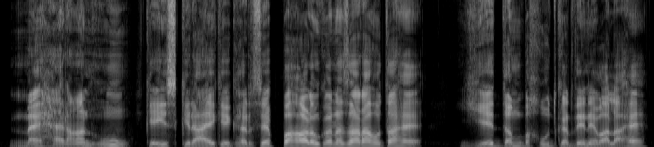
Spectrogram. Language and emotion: Urdu, surprised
